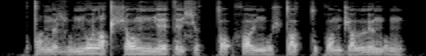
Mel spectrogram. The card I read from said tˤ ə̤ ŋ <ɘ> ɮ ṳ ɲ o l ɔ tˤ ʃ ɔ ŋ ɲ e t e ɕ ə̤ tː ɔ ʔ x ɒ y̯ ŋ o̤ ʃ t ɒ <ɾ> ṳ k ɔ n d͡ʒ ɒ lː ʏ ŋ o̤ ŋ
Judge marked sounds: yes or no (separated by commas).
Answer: yes, no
